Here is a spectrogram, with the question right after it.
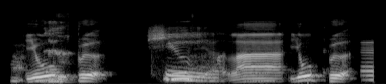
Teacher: Kolkolah itu caknya di tekluk gitu ya. Orang Jawa bilang nyekluk, dipantulkan ya. Ya, huruf kolkolah itu antara lain ba, dal, ko, ya, jim, ya itu ya.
